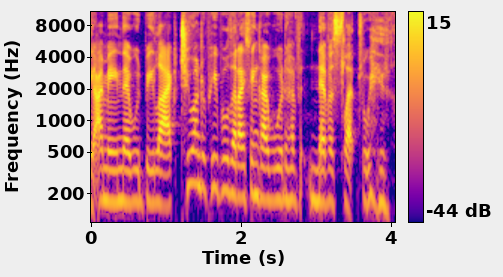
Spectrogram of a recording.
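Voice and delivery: normal talking voice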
